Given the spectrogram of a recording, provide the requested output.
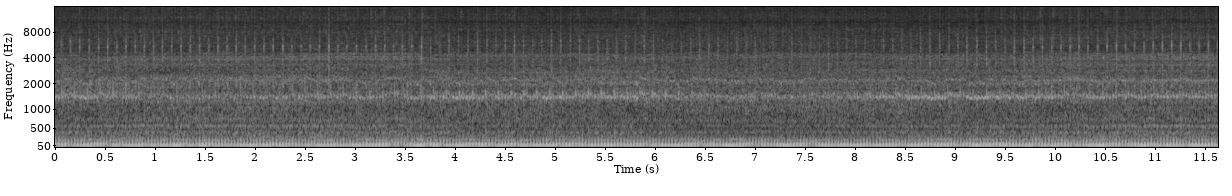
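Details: Honda CB1300, cold idle after antifreeze change: fast light knock, about three per second, from below near the water pump; owner found factory play between pump and oil pump shafts, suspects an air lock; engine knock, unconfirmed.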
